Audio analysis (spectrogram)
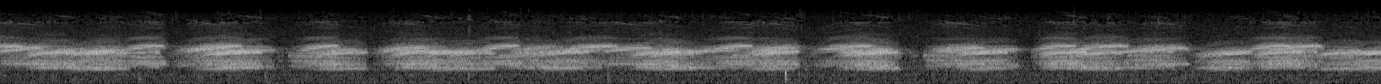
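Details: Many frogs call at once, their rasping croaks pulsing in rhythmic waves roughly every second, with brief quiet gaps between the surges.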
